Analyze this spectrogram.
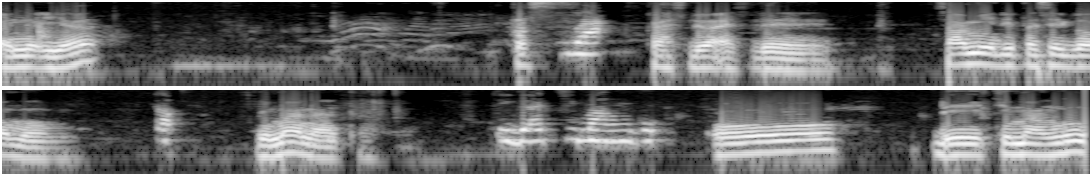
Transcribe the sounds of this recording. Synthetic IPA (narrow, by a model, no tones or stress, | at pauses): ənuija | kasa | kasduaʔɛsde | samidipasit̪̚ɡɔmɔŋ | t̪ɔʔ | dimanat̪u | t̪iɡat͡ʃimaŋɡu | o | dit͡ʃimaŋɡu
